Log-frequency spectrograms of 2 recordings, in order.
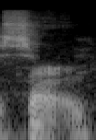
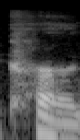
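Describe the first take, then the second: First: The word begins with a soft S sound. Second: The word begins with a hard K sound. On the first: The speaker calls it right. "you say CERN" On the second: The speaker calls it wrong. "You don't say Kern"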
